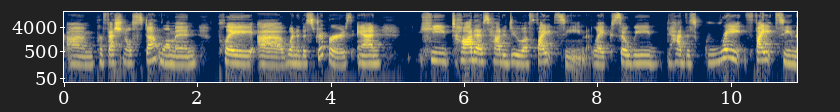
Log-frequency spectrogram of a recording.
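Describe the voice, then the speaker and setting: A woman's voice: mid-range voice, bright, forceful tone. A woman comedian and actor answering interview questions over a video call, chatty and upbeat, with lots of fillers and restarts.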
